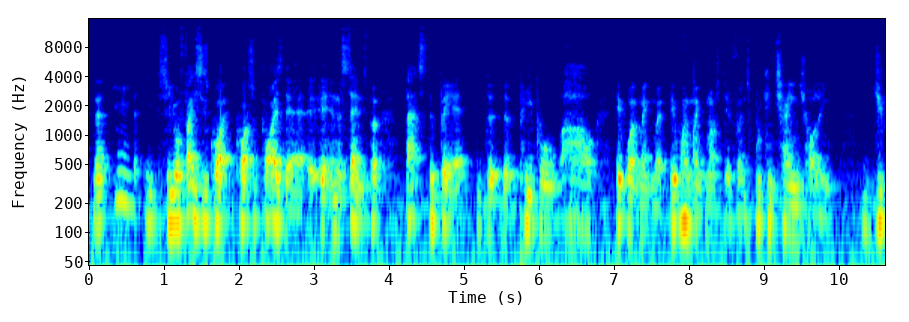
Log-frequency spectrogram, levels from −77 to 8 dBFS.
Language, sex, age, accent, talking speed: English, male, 30-49, British, 185 wpm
